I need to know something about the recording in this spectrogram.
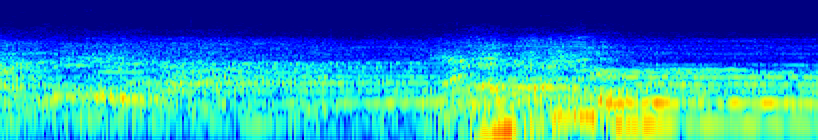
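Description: Congregation singing a slow worship chorus together, a man's voice leading over a microphone on long held notes, with a voice sliding up in pitch about two seconds in.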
